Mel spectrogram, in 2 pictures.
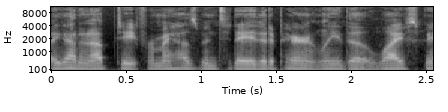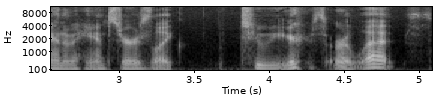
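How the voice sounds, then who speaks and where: Raspy and put-on, this character voice races along at a very fast pace. Its intonation stays fairly even. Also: man, medium pitch for a man. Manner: joyful and barely contained.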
